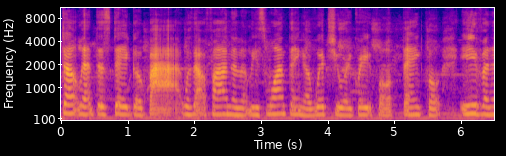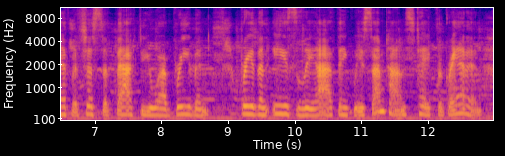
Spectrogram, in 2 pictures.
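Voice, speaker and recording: A raspy, put-on Southern US accent character voice from a woman, moderately paced, with music in the background. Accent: Southern US twang. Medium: solo performance. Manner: folksy, sentimental, interrupted by sneezes.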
